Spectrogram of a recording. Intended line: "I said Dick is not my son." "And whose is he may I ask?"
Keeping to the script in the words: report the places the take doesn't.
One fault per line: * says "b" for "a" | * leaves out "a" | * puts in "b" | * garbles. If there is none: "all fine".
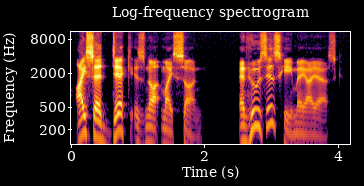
all fine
